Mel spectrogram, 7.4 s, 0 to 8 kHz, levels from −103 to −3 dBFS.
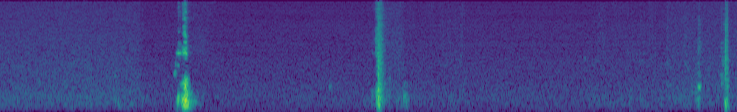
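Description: At 1.72 to 1.81 s the speech dips sharply for about a tenth of a second, falling by roughly 20 dB before recovering. This is speech suppressed in double talk, and the likely cause is the echo canceller mistaking near-end speech for loudspeaker echo while both sides were active, so it attenuated the talker along with the echo. The same brief, hard dips recur at 3.28 to 3.33 s and 5.62 to 5.67 s. Each lasts only a few tens of milliseconds, with the last one reaching around 25 dB down, and each sounds like a short bite taken out of the speech.

Between these, the room tone is pulled down as background gated by the echo canceller. While far-end audio plays, the canceller clamps the microphone and the ambience sinks, then returns when it releases. The dips fall at 2.14 to 2.23 s (about 7 dB), 2.6 to 2.8 s (about 16 dB), 4.15 to 4.31 s (about 5 dB) and 4.66 to 5.29 s (about 10 dB). The longest is the last one, which holds the background low for around half a second.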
